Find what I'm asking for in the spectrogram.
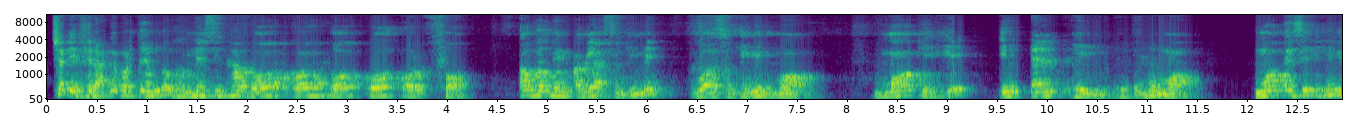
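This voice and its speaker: A man gives a careful beginner's alphabet lesson, going slowly and repeating each letter as he draws it. His voice sits a little high for a man. He sounds distant from the mic, with an echoing room around him. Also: darkish tone. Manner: patient, repeats each letter while drawing it. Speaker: Hindi teacher. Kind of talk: slow step-by-step alphabet lesson.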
